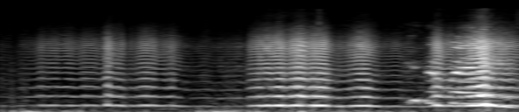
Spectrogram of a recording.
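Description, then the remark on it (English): A steady, droning insect buzz like swarming bees, sampled and played on a keyboard in pitched bursts that swell and shift toward the end, loud with no voices. “There's even a bit where I think he's playing the bees, like into a keyboard thing.”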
